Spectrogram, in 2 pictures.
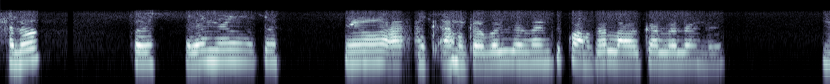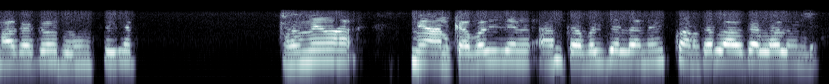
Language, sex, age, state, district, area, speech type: Telugu, male, 18-30, Andhra Pradesh, Anakapalli, rural, conversation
